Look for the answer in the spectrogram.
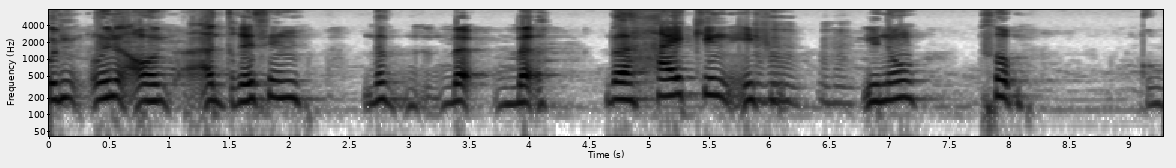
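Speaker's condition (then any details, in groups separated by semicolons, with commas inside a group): Spastic cerebral palsy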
